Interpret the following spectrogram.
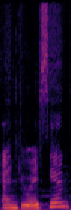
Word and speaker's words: Andrew-Essien: So it's pronounced, and my last name is Andrew-Essien.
